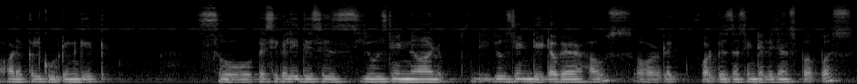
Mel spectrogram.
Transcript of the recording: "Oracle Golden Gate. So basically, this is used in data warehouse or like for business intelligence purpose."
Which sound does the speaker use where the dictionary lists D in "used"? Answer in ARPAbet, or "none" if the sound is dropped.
D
